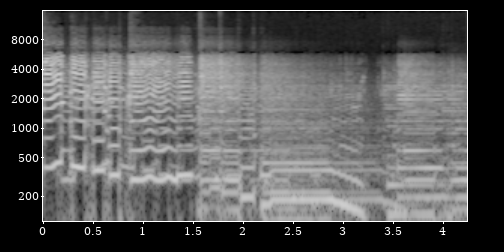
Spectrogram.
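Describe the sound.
Boosted high-gain distorted electric guitar lead tone with about 4 dB of boost, starting with quick choppy notes before moving into loud sustained, wavering bent notes with no other sounds.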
